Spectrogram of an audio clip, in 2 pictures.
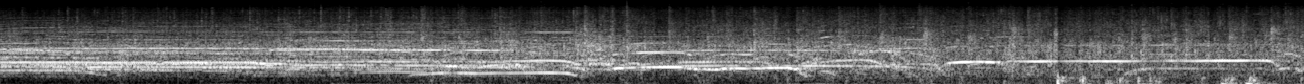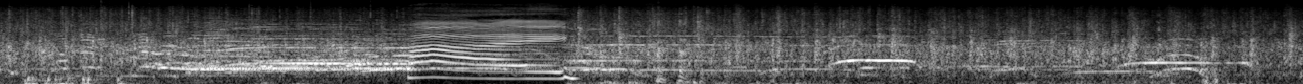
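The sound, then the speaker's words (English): An audience applauds steadily as comedians four performers are brought out, with scattered whoops and cheers rising above the clapping. A brief high whistle cuts through near the middle. “So let's get them out here. Please give it up for …”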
